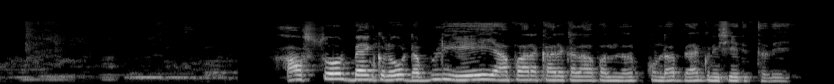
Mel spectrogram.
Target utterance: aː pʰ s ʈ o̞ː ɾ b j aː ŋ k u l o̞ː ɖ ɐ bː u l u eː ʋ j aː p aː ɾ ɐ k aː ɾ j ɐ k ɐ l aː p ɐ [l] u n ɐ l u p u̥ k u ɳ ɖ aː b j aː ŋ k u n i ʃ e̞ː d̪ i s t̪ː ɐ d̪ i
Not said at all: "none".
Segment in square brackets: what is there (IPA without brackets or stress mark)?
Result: l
